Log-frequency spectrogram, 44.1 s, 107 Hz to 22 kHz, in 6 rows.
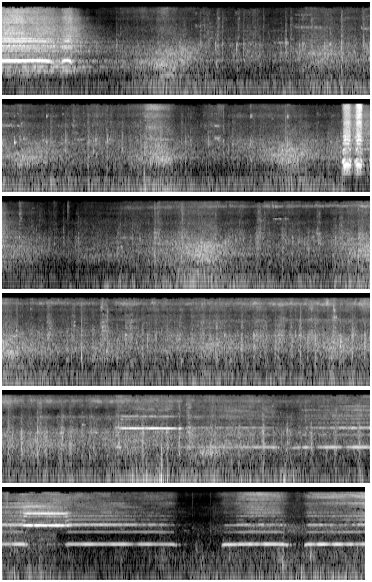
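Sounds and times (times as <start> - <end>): steam locomotive whistle: 0.0 - 2.2, 14.2 - 15.0, 31.6 - 44.0
train coaches rolling on track: 0.0 - 44.0.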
